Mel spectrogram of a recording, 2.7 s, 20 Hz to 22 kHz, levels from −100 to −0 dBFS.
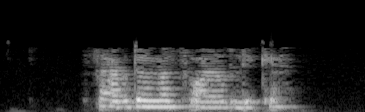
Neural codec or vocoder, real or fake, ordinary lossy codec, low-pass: none; real; AAC, 16 kbps; 7.2 kHz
